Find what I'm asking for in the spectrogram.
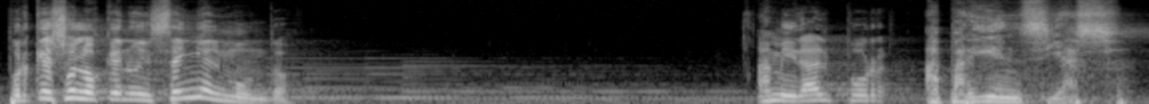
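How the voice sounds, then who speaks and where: A man's voice: high-pitched, moderate pace. A man preaching a sermon as pastor, telling stories and questioning the congregation. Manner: animated storytelling, questioning the congregation. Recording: reverberant hall with faint music.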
